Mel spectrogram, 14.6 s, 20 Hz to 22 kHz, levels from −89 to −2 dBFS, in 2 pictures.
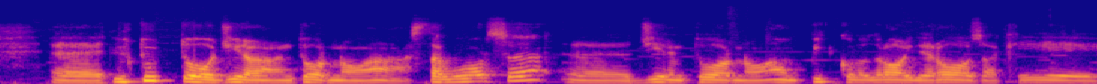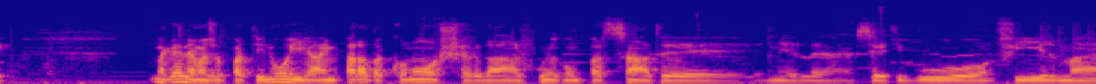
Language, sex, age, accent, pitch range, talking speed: Italian, male, 30-49, native, 95-115 Hz, 140 wpm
